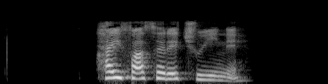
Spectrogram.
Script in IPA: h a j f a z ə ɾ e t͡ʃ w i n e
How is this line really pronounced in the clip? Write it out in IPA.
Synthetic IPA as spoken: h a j f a s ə ɾ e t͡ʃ u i n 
